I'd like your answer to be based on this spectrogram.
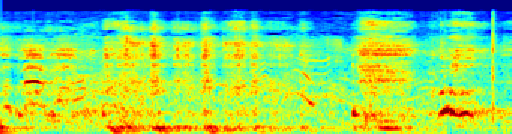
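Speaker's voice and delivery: a high airy burst of laughter; high breathy laugh. Real, not acted. Preacher laughing at his beating story, a high airy laugh. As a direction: laugh off the painful memory.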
